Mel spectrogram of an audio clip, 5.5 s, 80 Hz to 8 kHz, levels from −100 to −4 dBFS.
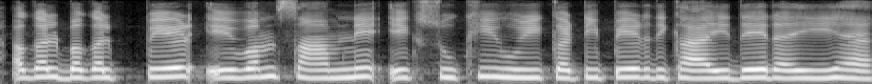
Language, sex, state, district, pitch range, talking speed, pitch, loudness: Hindi, female, Jharkhand, Ranchi, 235-255 Hz, 145 wpm, 245 Hz, -14 LUFS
